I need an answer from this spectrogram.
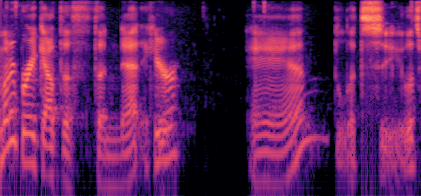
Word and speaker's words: Thanet: Thanet rhymes with planet.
